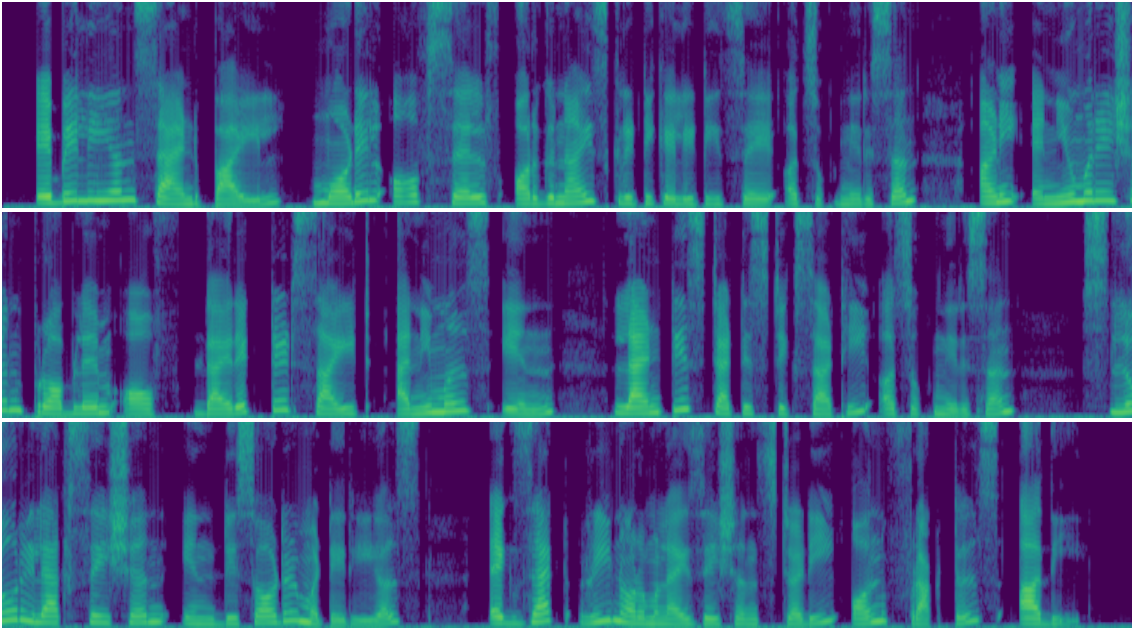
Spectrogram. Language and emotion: Marathi, neutral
